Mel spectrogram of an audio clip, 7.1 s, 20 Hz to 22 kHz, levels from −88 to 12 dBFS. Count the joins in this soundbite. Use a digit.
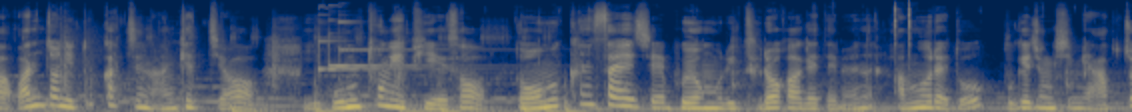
1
